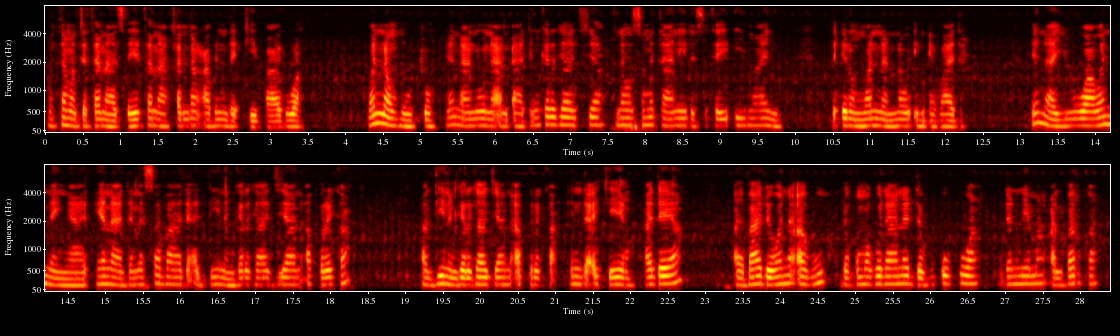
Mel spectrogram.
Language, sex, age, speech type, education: Hausa, female, 30-45, spontaneous, tertiary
